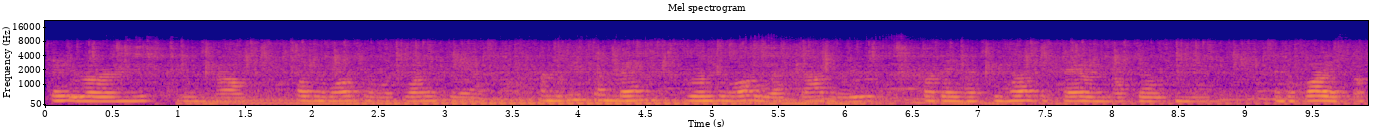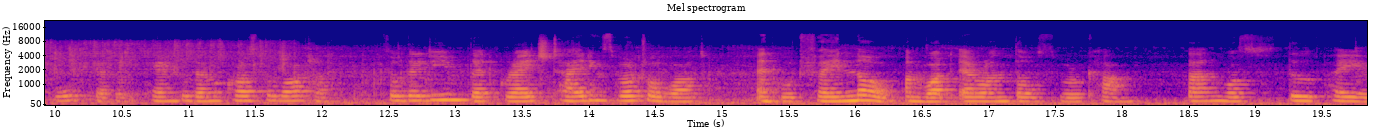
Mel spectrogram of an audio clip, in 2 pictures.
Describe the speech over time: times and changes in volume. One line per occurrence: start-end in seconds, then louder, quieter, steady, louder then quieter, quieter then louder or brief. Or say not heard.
0.0-19.8 louder.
